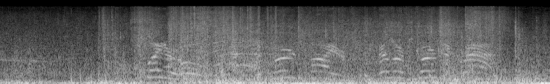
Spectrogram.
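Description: A flamethrower roars loudly as it shoots flames.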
